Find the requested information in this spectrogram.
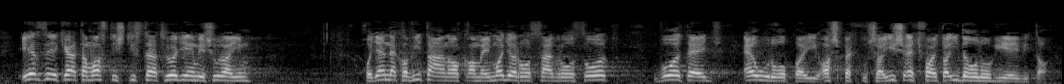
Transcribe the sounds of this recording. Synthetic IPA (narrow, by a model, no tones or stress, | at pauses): eːrzeːkɛlt̪ɛmɒst̪iʃt̪ist̪ɛlɛt̪hølɟejmeːʃuɾɒjim | ho̞ɟɛnːɛkɒvit̪aːnɒkɒmɛjmɒɟɒɾo̞rsaːɡroːlsoːlt̪ | ʋo̞lt̪ɛɟːɛuɾoːpɒjiɒʃpɛkt̪uʃɒiʃɛcfɒjt̪ɒid̪ɛo̞loːɡijɒjivit̪ɒ̰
